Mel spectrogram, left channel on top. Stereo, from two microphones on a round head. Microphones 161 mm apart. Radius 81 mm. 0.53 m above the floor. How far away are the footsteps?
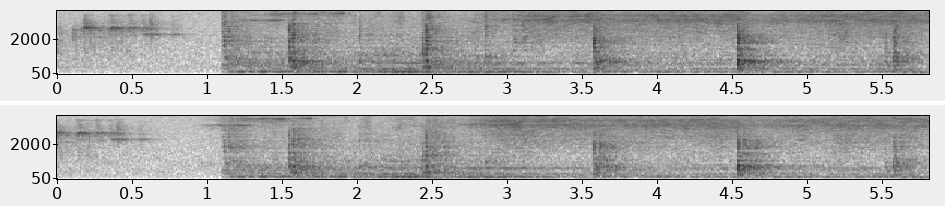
About 9.5 m.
